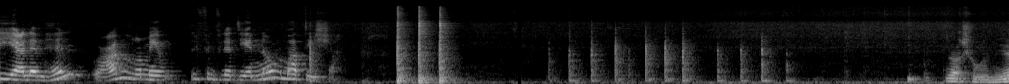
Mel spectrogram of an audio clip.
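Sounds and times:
wooden spoon knocking frying pan: 4.0 - 4.7, 5.4 - 8.1.

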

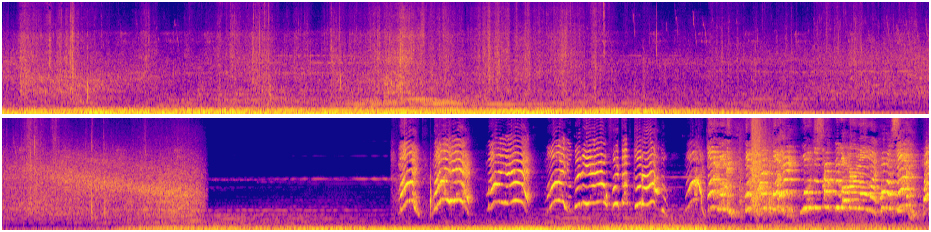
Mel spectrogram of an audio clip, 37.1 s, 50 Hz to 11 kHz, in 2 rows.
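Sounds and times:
wind buffeting microphone: 0.0 - 22.7
rising hiss: 16.8 - 22.6.

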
